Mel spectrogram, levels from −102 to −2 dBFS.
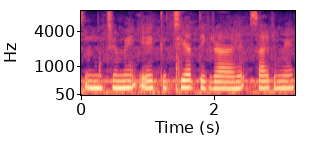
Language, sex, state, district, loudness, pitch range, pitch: Hindi, female, Uttar Pradesh, Muzaffarnagar, -14 LUFS, 200-205 Hz, 200 Hz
